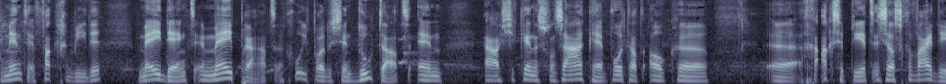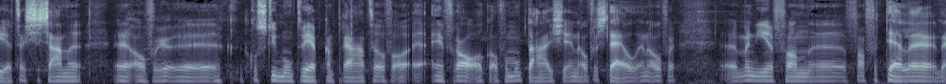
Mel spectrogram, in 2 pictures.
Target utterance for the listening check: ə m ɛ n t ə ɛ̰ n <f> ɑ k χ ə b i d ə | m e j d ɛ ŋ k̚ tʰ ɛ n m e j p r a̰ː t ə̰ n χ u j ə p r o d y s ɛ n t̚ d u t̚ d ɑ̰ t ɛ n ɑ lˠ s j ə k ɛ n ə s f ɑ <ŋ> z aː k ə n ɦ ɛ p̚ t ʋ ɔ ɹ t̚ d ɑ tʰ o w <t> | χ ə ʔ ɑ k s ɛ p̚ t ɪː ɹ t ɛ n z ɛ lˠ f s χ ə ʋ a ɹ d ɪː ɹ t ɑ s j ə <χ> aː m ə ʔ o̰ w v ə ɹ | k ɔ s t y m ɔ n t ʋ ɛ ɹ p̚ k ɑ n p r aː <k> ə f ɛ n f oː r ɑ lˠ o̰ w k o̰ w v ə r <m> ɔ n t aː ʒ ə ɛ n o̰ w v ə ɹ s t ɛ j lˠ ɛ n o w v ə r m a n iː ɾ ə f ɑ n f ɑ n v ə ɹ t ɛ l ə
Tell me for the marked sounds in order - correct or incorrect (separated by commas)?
correct, incorrect, incorrect, incorrect, incorrect, correct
